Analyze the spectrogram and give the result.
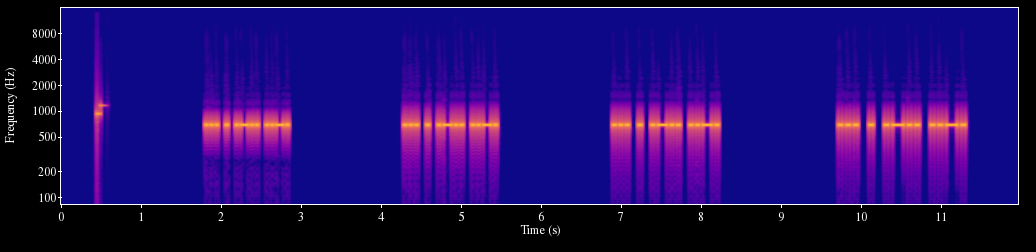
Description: Morse code, heard as a keyed tone, about 31 wpm, 700 Hz. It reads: SELF SELF SELF SELF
